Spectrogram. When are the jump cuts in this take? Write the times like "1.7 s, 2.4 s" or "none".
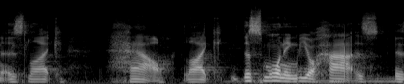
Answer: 1.7 s, 3.0 s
